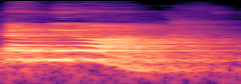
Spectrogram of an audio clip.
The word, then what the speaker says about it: turmerone: Then common, it इज टर्मिरॉन, TURMERONE, टर्मिरॉन, TURMERONE, टर्मिरॉन.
